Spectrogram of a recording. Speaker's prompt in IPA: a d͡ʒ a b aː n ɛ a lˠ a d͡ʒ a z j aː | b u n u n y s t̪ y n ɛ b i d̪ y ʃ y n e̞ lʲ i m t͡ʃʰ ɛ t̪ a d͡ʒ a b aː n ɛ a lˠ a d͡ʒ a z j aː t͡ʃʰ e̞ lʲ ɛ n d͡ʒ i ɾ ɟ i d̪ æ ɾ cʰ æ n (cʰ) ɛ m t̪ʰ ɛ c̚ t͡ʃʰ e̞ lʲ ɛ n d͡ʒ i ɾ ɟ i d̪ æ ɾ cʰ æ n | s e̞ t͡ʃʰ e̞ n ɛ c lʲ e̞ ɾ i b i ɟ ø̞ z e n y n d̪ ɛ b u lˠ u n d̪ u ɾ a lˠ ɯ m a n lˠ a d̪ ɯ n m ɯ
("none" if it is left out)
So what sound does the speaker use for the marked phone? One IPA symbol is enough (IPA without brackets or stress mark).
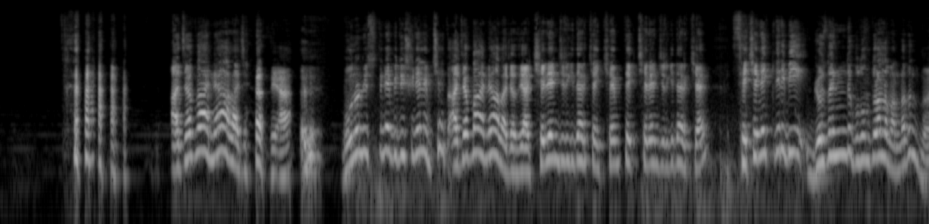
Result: cʰ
